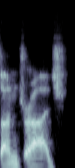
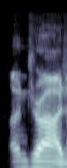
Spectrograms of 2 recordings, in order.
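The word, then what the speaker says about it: Andrade: that too but but the proper pronunciation is on draj andraj okay what's the odds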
